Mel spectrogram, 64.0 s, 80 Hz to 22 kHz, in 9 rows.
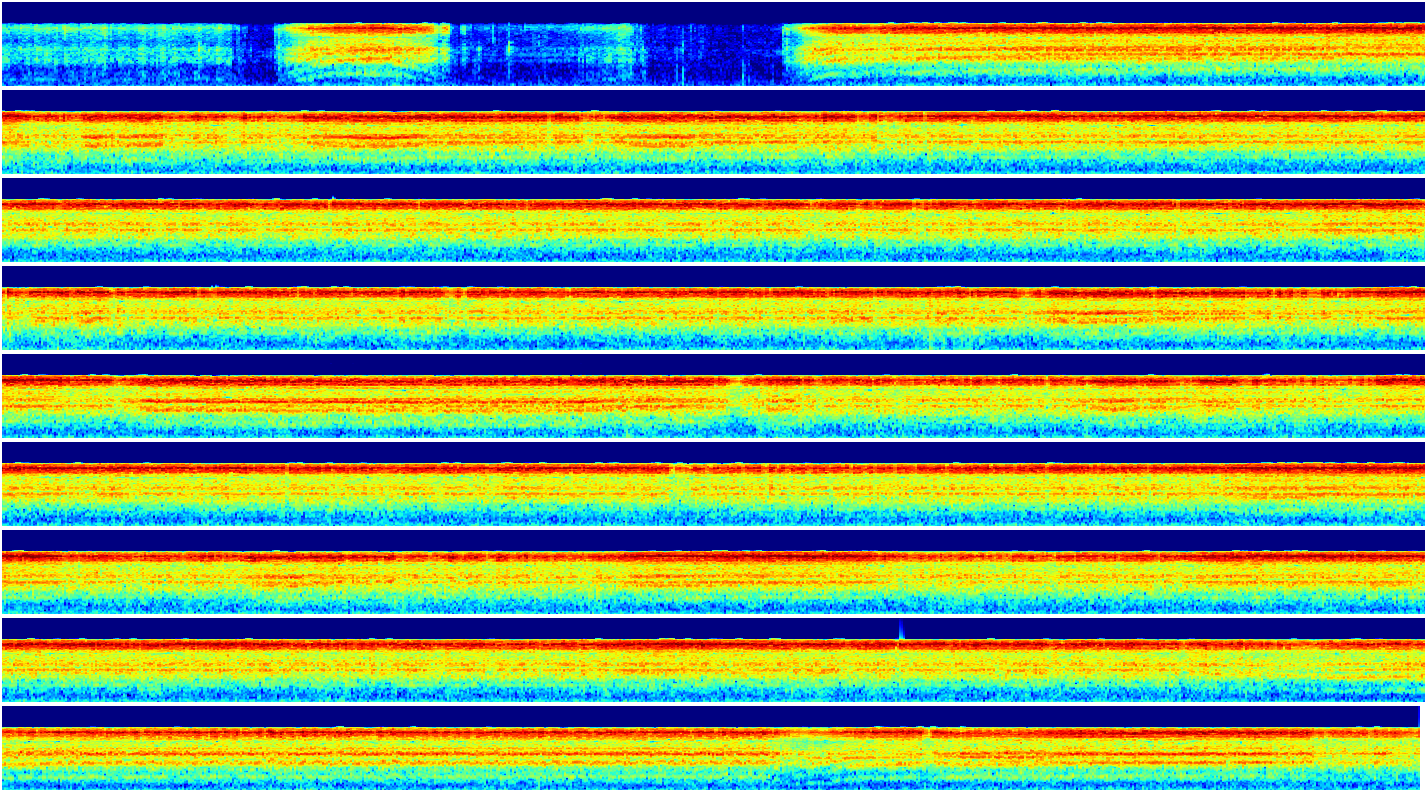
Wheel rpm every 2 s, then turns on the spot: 20, 40, 120, 210, 230, 230, 230, 230, 230, 230, 230, 230, 230, 230, 230, 210, 230, 230, 230, 230, 230, 230, 230, 230, 230, 230, 230, 230, 200, 160, 150, 180.
0-4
